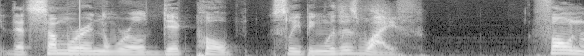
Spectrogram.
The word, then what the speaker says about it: Dick Pope: accidental techies a pretentious dentally mispronounced the name of mr. Turner's cinematographer as dick boo his real name is dick Pope which provides its own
